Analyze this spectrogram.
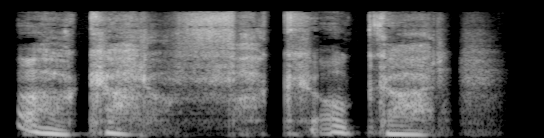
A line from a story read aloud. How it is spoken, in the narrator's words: she breathed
